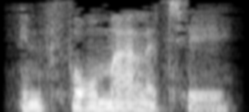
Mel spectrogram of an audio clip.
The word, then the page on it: informality: {,ınfɔ:r’mælətı}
